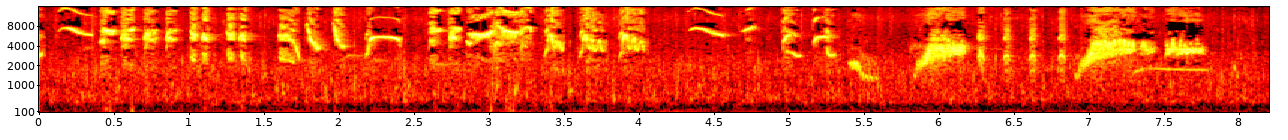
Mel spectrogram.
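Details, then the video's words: Orange-headed thrush with water therapy, singing a dense 'teler' medley of quick slurred whistles, sharp chirps and a few rasping bursts, almost continuous. "Suara Burung Anis Merah Teler"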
